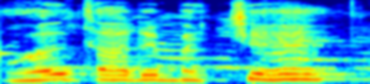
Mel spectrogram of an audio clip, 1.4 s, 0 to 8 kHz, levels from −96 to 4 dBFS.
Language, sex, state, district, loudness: Hindi, male, Uttar Pradesh, Hamirpur, -19 LUFS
